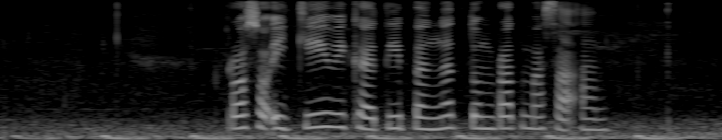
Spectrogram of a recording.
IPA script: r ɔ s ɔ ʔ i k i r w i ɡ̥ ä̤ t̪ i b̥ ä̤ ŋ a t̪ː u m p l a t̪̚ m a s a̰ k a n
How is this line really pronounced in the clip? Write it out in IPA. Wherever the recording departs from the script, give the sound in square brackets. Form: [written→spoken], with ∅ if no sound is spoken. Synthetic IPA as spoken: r ɔ s ɔ ʔ i k i [r→∅] w i ɡ̥ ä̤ t̪ i b̥ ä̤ ŋ [a→ə] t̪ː u m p [l→ɾ] a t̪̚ m a s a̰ [k→ʔ] a n

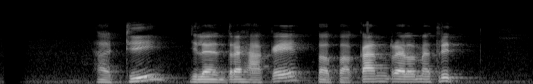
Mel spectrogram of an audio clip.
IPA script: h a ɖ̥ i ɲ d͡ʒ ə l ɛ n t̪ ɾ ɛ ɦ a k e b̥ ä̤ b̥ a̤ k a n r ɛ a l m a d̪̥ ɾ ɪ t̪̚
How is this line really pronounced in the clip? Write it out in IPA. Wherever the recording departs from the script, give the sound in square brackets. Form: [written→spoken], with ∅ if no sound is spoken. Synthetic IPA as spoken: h a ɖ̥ i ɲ d͡ʒ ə l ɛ n t̪ ɾ ɛ ɦ a k e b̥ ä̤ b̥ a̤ k a n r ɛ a l m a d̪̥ ɾ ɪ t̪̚

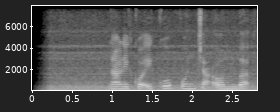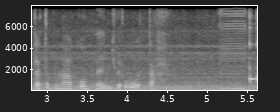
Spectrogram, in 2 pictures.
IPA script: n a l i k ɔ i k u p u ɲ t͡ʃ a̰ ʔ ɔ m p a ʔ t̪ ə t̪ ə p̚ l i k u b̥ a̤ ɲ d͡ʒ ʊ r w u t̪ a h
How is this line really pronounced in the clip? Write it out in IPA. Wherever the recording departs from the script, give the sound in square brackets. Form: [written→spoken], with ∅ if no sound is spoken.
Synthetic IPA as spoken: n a l i k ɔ i k u p u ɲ t͡ʃ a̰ ʔ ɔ m [p→b] a ʔ t̪ ə t̪ ə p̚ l [i→a] k u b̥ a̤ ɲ d͡ʒ ʊ r w u t̪ a h

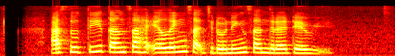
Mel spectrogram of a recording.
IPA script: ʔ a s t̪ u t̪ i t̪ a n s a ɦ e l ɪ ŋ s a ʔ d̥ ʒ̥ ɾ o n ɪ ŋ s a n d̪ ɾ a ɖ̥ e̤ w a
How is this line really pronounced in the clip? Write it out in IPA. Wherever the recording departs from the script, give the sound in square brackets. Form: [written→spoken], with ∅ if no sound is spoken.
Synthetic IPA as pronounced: ʔ a s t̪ u t̪ i t̪ a n s a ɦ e l ɪ ŋ s a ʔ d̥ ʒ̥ ɾ o n ɪ ŋ s a n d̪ ɾ a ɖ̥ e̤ w [a→i]

